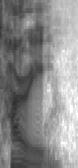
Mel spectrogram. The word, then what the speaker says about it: Harry: Notice he says Harry, like the prince. My name's pronounced Hurry. Shop's given name is actually spelt S-W-A-P-A-N, and for years he let people mispronounce it, Swapan.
